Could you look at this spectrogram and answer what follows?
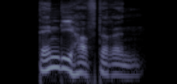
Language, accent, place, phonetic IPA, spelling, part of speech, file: German, Germany, Berlin, [ˈdɛndihaftəʁən], dandyhafteren, adjective, De-dandyhafteren.ogg
- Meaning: inflection of dandyhaft: 1. strong genitive masculine/neuter singular comparative degree 2. weak/mixed genitive/dative all-gender singular comparative degree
